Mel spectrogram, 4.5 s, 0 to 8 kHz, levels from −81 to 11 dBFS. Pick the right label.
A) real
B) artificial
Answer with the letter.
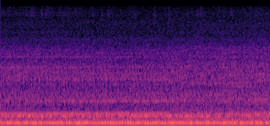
A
